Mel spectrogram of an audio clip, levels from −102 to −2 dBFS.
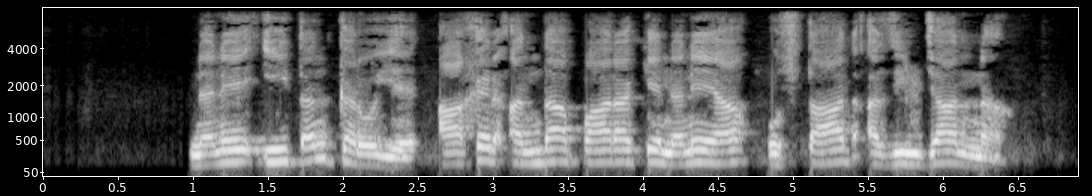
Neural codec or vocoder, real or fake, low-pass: none; real; 7.2 kHz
